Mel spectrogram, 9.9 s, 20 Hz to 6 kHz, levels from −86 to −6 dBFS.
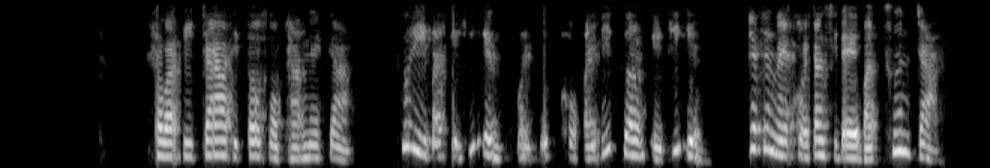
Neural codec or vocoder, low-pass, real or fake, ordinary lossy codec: codec, 16 kHz, 4 kbps, FunCodec, trained on Chinese and English, 50 frames a second; 5.4 kHz; fake; none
